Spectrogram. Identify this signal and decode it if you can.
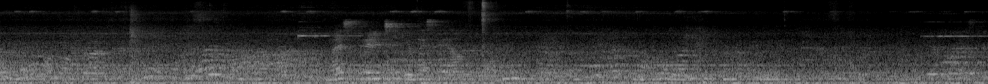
The noise of a subway station. There is no code.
